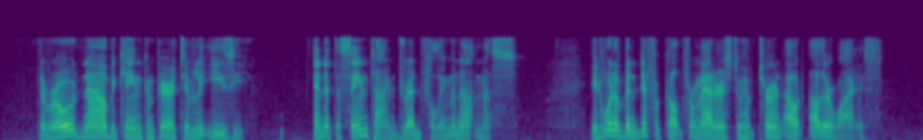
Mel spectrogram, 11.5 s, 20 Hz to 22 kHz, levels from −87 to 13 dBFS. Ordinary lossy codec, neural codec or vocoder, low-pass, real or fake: Opus, 32 kbps; none; 7.2 kHz; real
